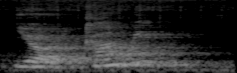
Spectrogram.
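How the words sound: The pitch rises and falls noticeably. "more varied intonations with a noticeable rise and fall"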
